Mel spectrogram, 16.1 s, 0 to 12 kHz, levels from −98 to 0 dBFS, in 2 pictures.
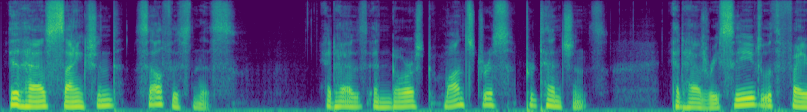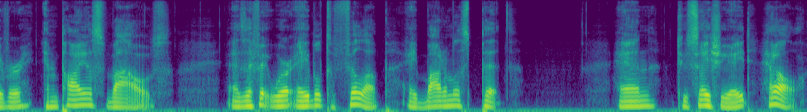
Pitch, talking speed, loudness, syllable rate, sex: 120 Hz, 115 wpm, -19 LUFS, 4.2 syllables/s, male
